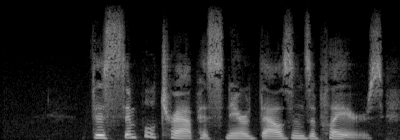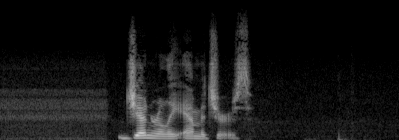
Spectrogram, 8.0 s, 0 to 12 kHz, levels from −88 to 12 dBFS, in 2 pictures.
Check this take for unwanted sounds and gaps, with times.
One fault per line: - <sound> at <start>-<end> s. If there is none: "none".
none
